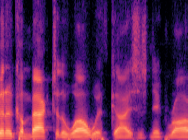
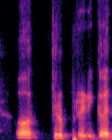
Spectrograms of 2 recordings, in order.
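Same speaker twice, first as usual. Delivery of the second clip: fake Russian accent, pitched up; 6 semitones higher than usual. Quoting the goalie's post-game comments, in a put-on russian accent. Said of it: "if I put my Russian accent on".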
